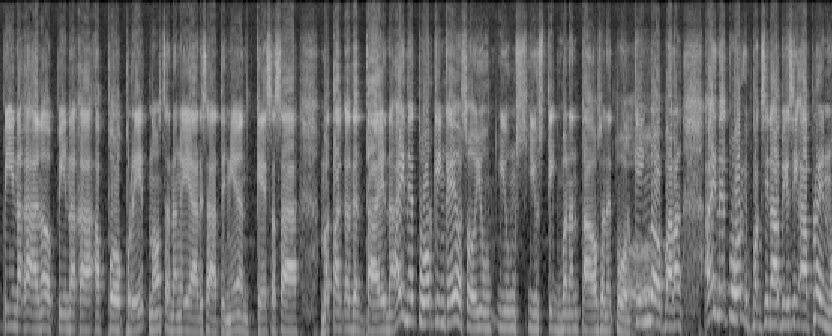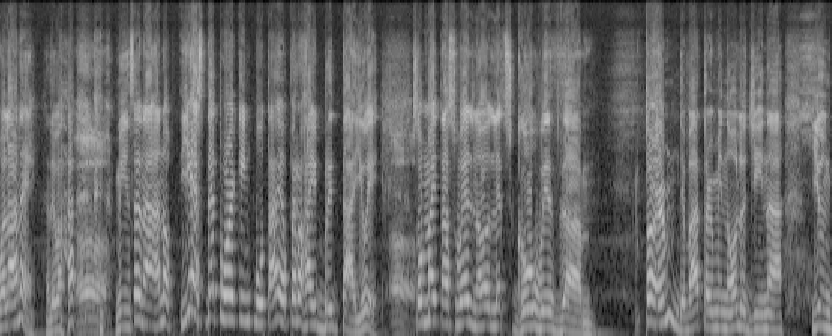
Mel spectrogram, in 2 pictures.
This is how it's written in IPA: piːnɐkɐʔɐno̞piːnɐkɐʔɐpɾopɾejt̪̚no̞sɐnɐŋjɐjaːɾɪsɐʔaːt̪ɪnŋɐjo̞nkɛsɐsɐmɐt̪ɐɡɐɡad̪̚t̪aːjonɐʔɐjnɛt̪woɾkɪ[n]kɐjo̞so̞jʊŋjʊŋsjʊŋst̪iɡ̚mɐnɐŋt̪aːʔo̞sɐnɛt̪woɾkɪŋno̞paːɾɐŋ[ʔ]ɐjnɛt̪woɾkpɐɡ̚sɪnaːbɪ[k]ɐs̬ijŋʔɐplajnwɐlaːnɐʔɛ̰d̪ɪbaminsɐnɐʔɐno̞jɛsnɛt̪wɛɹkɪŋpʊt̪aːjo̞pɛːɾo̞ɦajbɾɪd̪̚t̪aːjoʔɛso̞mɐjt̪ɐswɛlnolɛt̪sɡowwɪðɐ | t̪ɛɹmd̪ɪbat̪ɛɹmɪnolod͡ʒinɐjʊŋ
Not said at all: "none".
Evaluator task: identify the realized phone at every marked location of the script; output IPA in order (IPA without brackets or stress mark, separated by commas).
ŋ, ʔ, k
